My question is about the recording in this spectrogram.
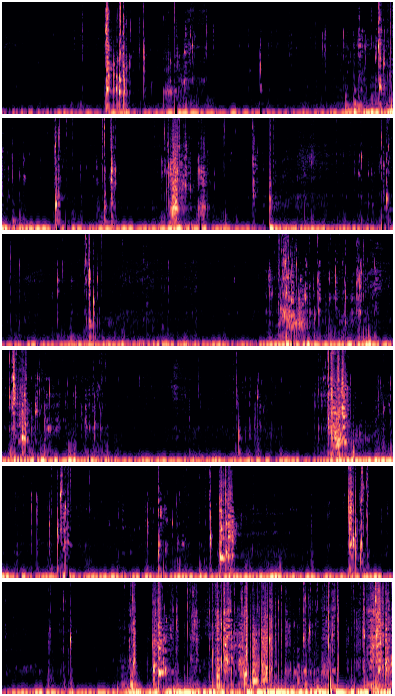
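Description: Sea water splashing and sloshing against a waterproof action camera as it dips in and out of the surface while someone swims, with muffled underwater gurgling. Sharp splashes come at irregular moments over a low rumble, growing dense and loudest near the end.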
